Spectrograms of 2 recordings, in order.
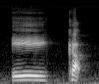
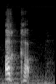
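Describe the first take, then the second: First: The article has a full, strong vowel. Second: The article has a reduced, weak vowel. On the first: The speaker calls it wrong. "I don't say a cup" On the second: The speaker calls it right. "I say a cup"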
